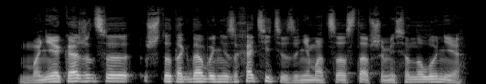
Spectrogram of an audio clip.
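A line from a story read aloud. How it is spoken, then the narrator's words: Plain. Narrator (Russian): сказал я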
